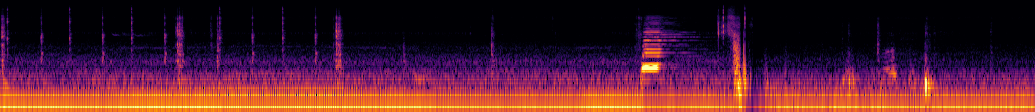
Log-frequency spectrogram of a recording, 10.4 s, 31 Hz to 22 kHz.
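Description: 2006 BMW Z4 3.0i's 3.0-litre inline-six idling steadily on a cold start, heard from inside the cabin, with scattered light clicks. About six and a half seconds in a car horn gives one short two-tone toot, followed by a brief loud thump.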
